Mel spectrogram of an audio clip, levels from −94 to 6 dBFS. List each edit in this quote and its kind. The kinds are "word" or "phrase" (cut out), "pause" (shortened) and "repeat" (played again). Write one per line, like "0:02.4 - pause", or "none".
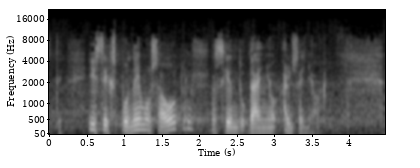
0:02.2 - word
0:02.6 - word
0:03.2 - word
